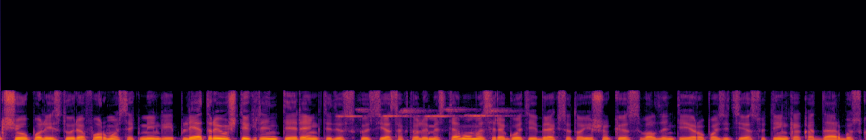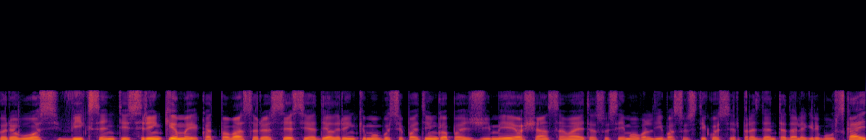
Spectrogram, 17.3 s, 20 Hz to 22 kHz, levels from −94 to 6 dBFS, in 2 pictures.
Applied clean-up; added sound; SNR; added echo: none; Bird; 18 dB; none.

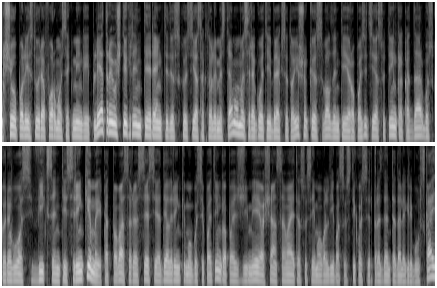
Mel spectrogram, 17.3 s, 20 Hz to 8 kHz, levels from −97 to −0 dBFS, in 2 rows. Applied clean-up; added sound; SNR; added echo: none; none; none; none.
